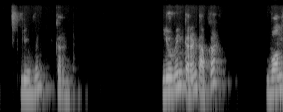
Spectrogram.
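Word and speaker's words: Leeuwin: अच्छा, वार्म में रह गया ल्यूवियन करंट, है ना, वार्म में ल्यूवियन नहीं लिखा है, ल्यूवियन स्पेलिंग ठीक है, ल्यूविन करंट, ल्यूविन करंट आपका वार्म करंट है, ठीक है।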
